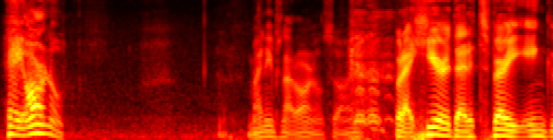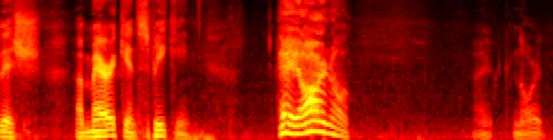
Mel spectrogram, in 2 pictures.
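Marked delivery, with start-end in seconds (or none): 0.0-0.7 loud, higher call across the bar; calling out a name. Retold or imitated. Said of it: "like, an American accent". 8.3-9.0 loud, higher call across the beach; calling out again. Retold or imitated. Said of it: "like, an American accent".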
